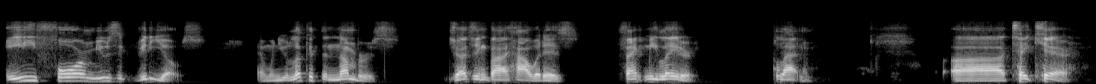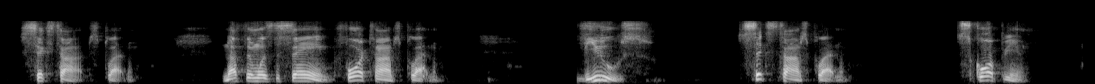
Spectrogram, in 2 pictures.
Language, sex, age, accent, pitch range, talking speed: English, male, 40-59, American, 95-130 Hz, 100 wpm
